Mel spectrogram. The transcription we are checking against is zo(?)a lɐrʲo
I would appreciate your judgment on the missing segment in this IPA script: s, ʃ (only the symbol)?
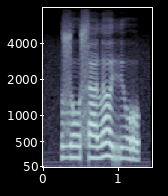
s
